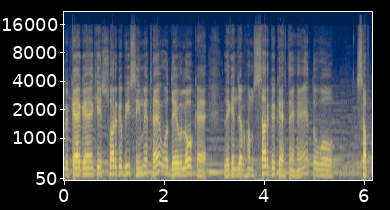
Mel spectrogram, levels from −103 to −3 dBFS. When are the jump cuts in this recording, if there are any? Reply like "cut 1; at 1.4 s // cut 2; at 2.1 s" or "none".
none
